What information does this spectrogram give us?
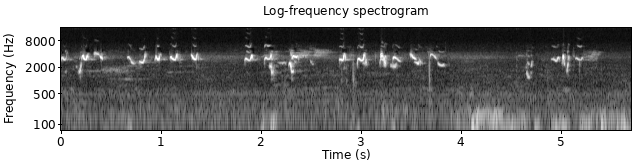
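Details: Chicks chirping with thirst: a steady series of piercing, high, slightly downslurred peeps in close clusters, with a brief pause midway and soft low rumbling near the end.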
